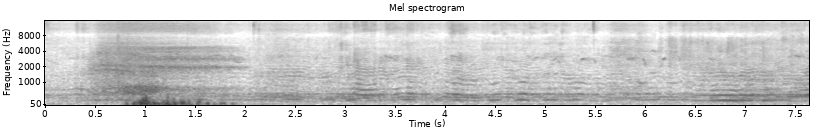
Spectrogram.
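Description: Honeybees buzz steadily around the edge and inside of a hive, a close, dense hum that continues throughout, with a brief breathy puff of air near the start.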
